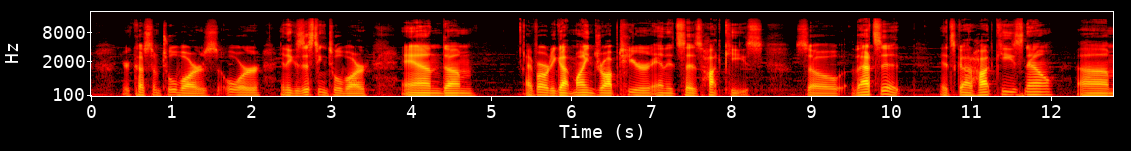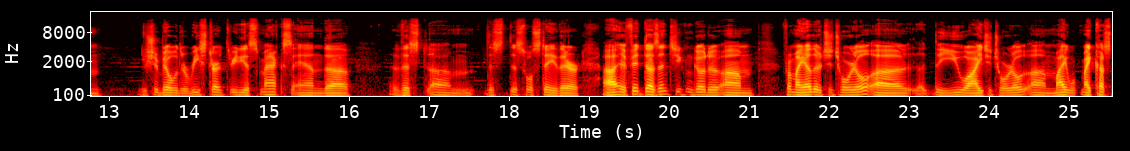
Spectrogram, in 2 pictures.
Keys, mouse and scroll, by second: 8.3 click, 9.5 click, 10.5 drag, 16.3 click, 19.5 click.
